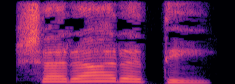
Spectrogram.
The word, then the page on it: ಷರಾರತಿ: ṣarārati; kannada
